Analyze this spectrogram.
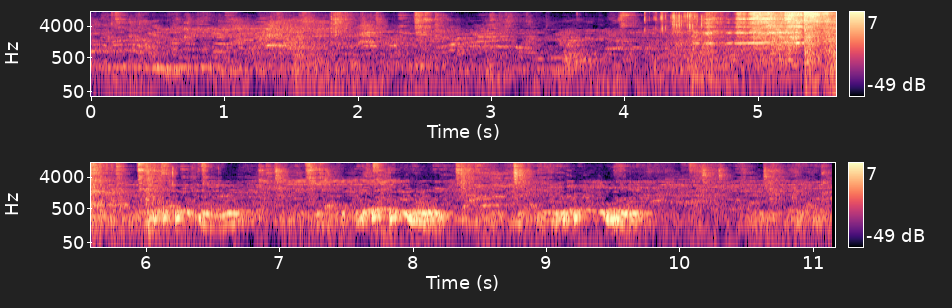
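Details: A blue bar racing pigeon gives low, throaty coos in soft repeated bursts.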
